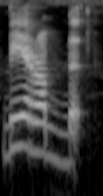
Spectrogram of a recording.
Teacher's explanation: ரா ஜபர் பெற்றிருக்கிறதுனால இதை நம்ம வல்லினமாக ஓதணும்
